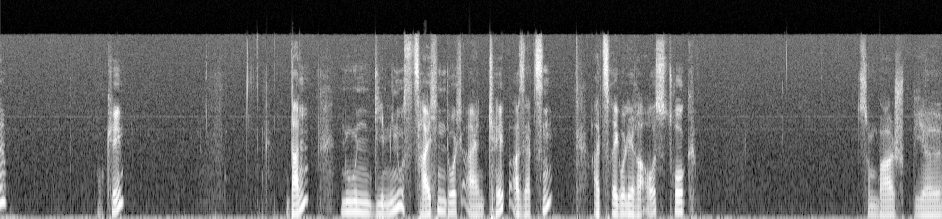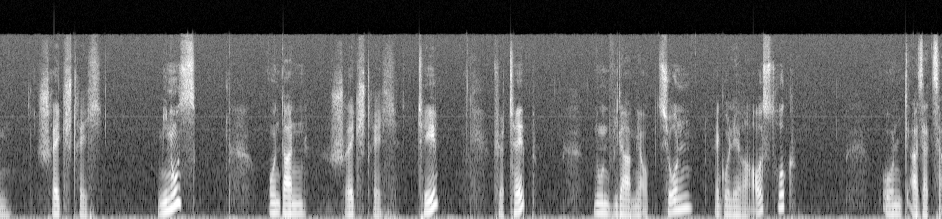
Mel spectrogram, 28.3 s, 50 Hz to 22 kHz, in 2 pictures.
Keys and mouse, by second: 0.8 click, 12.1 click, 14.5 -, 17.3-18.5 drag, 19.6 t, 24.6 click, 27.7 click.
